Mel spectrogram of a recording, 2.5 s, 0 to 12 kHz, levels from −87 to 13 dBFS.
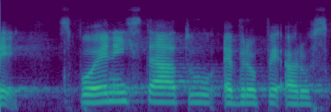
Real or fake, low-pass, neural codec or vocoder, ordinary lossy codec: real; 7.2 kHz; none; Opus, 32 kbps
